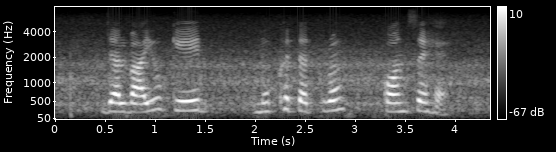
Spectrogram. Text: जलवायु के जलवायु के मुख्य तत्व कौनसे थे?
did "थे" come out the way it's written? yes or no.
no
